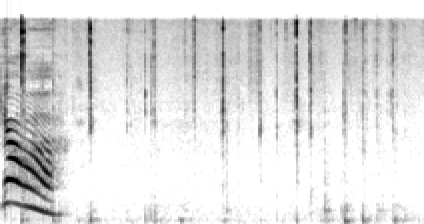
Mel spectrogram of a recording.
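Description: Faint, irregular small clicks and ticks of a plastic hook catching and lifting rubber bands off the plastic pegs of a Rainbow Loom.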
